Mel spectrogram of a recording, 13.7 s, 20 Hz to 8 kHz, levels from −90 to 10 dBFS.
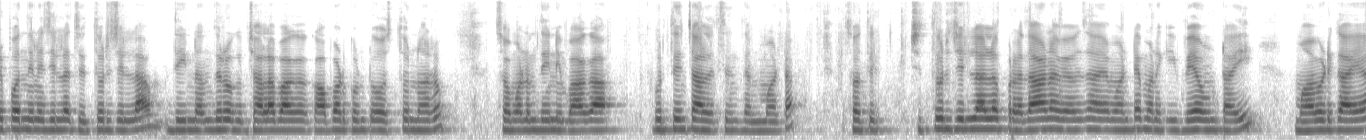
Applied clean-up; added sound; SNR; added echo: neural separator model SepFormer DNS4.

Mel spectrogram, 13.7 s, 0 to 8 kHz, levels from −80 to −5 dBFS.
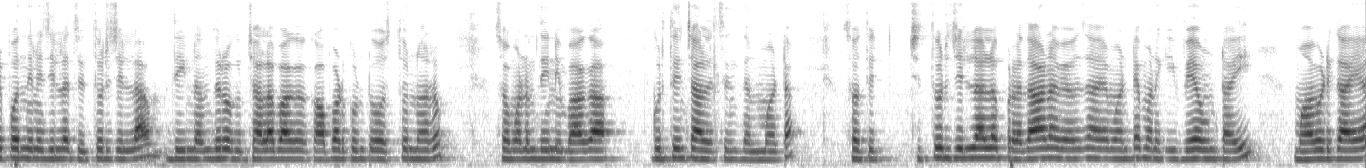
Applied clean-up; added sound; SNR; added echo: none; none; none; none.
